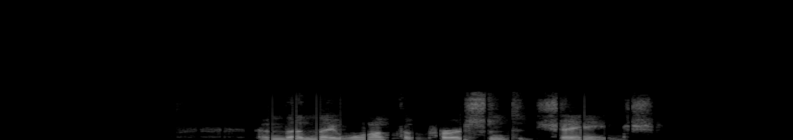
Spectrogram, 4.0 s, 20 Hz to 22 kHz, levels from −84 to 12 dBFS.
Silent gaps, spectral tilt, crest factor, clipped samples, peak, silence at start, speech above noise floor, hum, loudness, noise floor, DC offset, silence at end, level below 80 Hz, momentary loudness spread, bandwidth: none; -4.5 dB/octave; 22 dB; under 0.1%; -18 dBFS; 1.3 s; 31 dB; none; -37 LUFS; -68 dBFS; under 0.1%; 0.7 s; -72 dBFS; 13 LU; 8 kHz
